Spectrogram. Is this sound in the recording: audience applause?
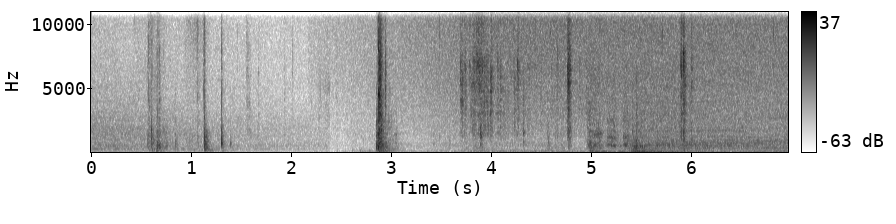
no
